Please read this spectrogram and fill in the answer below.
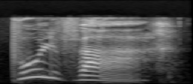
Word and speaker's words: boulevard: Boulevard on ne prononce pas le e. We do not pronounce de E.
